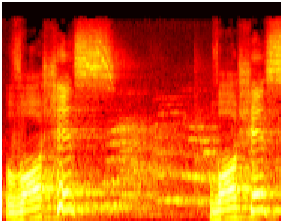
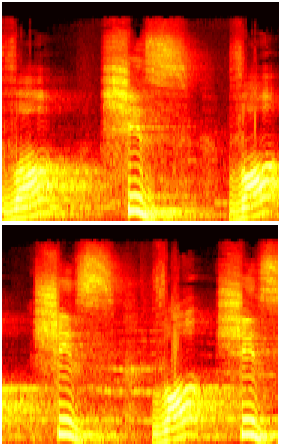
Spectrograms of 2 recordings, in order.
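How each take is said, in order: First: Washes as "wa-shes", short e and final s; common mispronunciation. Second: Washes split as "waa... shiz", drawn out; correct pronunciation. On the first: Teacher showing what learners usually hear, common mispronunciation washes as "wa-shes". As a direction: say washes ending in hissed "shes". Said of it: "यही हम सुने भी हैं". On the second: Teacher drilling learners, correct pronunciation washes as "waa-shiz". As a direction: say washes in two parts, ending in buzzing "shiz". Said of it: "इसका correct". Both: Shown as a demonstration.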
